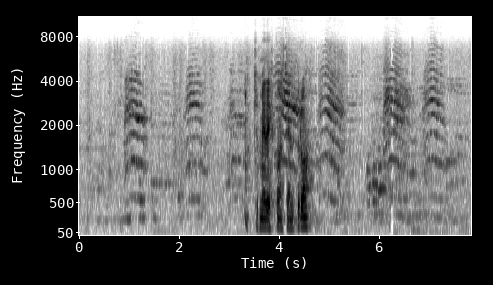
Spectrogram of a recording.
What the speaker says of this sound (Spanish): hay un gatito aquí totalmente desesperado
